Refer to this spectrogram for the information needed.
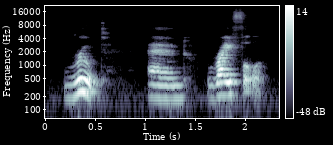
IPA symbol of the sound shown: ɹ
